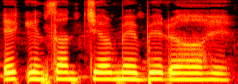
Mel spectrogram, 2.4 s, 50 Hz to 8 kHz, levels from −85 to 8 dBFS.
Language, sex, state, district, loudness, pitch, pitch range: Hindi, female, Arunachal Pradesh, Papum Pare, -12 LUFS, 235 Hz, 225-235 Hz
